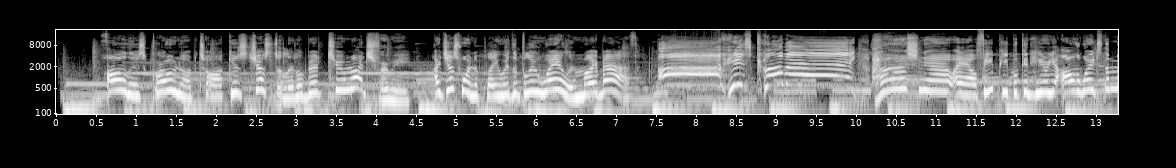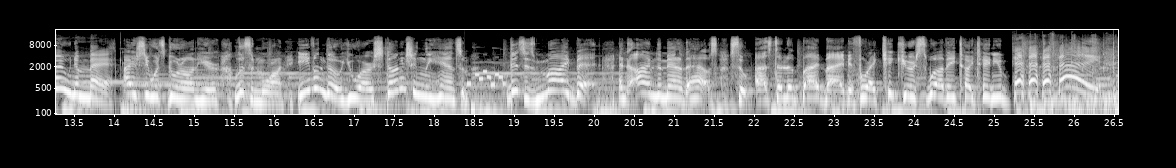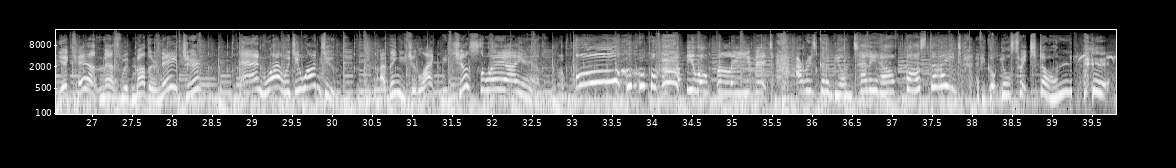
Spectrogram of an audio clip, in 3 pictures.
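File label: English US Character Cartoon Voice Overs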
